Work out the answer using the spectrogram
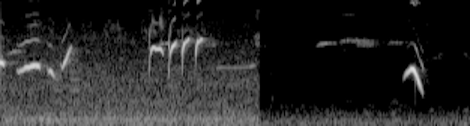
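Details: White-rumped shama in many-voiced competition singing: a rising-and-falling whistled phrase, then a burst of four quick upward-sweeping whistles, a pause, and one loud falling whistle near the end, over faint background hiss.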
